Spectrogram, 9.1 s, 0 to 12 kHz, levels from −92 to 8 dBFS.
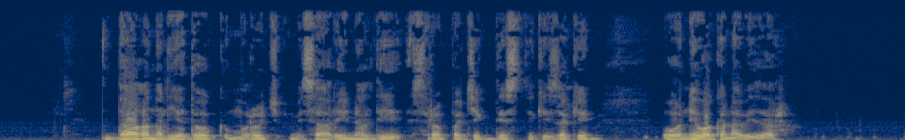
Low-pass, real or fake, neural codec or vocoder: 10.8 kHz; fake; vocoder, 24 kHz, 100 mel bands, Vocos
